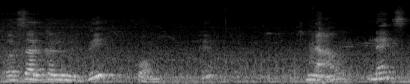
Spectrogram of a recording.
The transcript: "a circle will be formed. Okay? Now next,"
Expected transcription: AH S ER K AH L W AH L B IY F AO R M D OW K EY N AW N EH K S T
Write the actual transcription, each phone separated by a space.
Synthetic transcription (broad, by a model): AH S ER K AH L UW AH B IY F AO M OW K EY N AW N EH K S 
